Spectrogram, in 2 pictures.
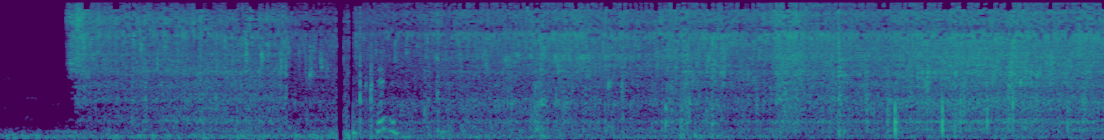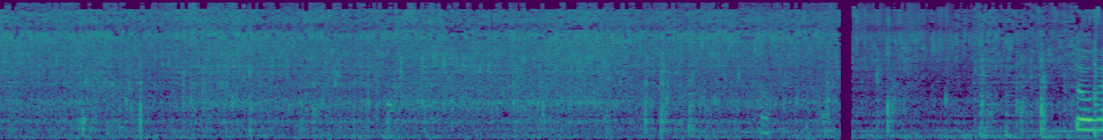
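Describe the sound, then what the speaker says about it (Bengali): Rohu fish pieces fry in hot oil in a kadai, giving a steady, close sizzle and crackle that runs unbroken for the whole stretch with faint stirring noises and no talk. "তেলটা গরম হয়ে গেছে, এবার মাছগুলো ভাজার জন্য তুলে দেবো।"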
